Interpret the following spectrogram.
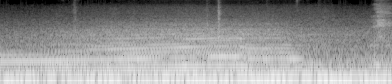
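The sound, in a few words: Ford Bronco Raptor turbo engine under boost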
